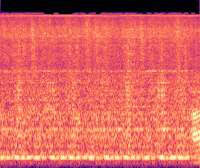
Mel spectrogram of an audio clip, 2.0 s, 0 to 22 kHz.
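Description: Belt-driven generator test rig, a washing-machine-type stator on a trailer drum hub spun at 400 RPM, running under load and feeding a grid-tie inverter with a steady howl at one pitch.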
